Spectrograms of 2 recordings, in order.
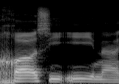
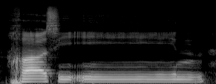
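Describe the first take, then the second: First: The word ends with an added a vowel. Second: The word ends on a bare n sound. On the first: The speaker calls it wrong. "Jangan dibaca khosiina" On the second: The speaker calls it right. "huruf nunnya disukunkan atau dibaca mati"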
